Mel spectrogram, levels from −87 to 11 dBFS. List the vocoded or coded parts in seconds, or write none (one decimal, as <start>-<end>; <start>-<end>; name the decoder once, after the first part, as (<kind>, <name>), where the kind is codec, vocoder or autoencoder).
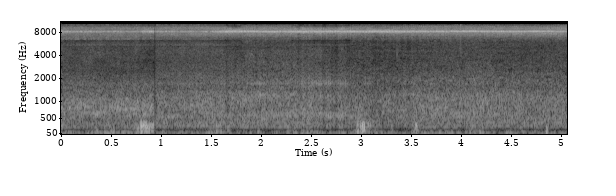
0.0-1.8 (autoencoder, DAC-VAE); 2.3-2.9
